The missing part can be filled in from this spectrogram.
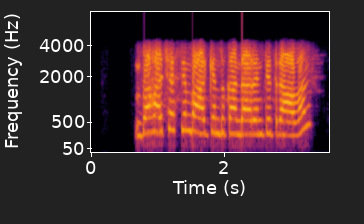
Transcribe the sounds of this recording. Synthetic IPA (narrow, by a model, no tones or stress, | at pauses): bɐɦɐt͡ʃʰɐsimbʱaːkɐnd̪ukaːnd̪aːɾɐnt̪it̪ɾaːʋɐn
